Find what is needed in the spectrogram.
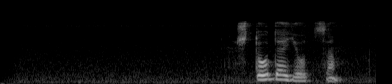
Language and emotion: Russian, neutral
